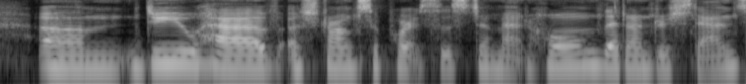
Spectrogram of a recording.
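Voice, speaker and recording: The recording is very clean, with a silent background. A woman speaks in a plain, everyday voice at medium pitch and a moderate pace. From US South, North Carolina. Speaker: PhD student and mosque youth volunteer. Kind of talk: radio interview.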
